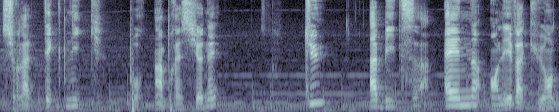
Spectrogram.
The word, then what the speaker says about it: Thou: Tu, orthographié T-H-O-U, mais bien prononcé tu, est ce genre d'énergumène.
